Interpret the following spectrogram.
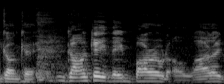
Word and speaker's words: Ganke: Ganke is how you pronounce his name. I I know like Gunke.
